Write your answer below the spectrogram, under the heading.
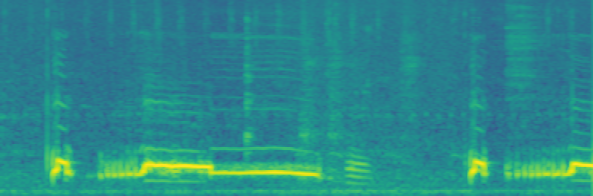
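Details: Barbary dove with a 'pelung' coo, a short upslurred note then quick pulsing notes swelling into a long sustained tone that steps down slightly and holds, followed by the start of another phrase.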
